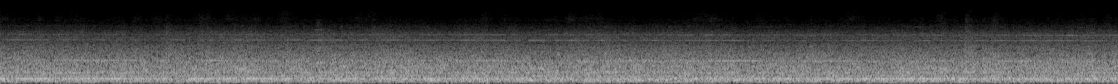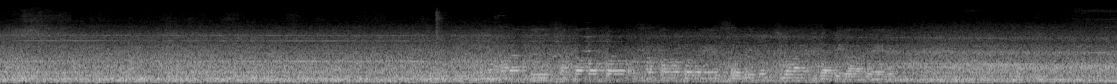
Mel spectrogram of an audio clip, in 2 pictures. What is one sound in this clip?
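An electric commuter train runs along the track, heard from inside the carriage.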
